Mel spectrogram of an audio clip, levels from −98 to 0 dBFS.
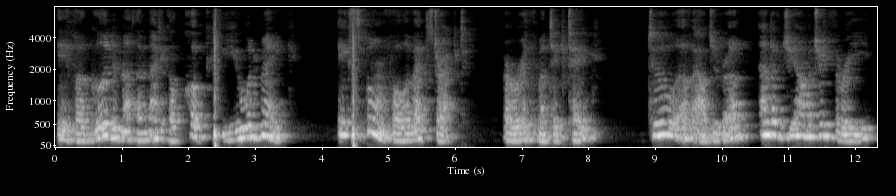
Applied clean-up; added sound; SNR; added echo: classical method WPE with log-MMSE.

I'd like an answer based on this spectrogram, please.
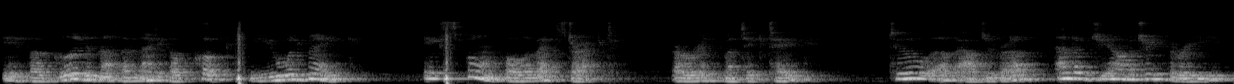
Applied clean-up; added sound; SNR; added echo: none; Whoosh, swoosh, swish; 7 dB; reverberation time 1.2 s.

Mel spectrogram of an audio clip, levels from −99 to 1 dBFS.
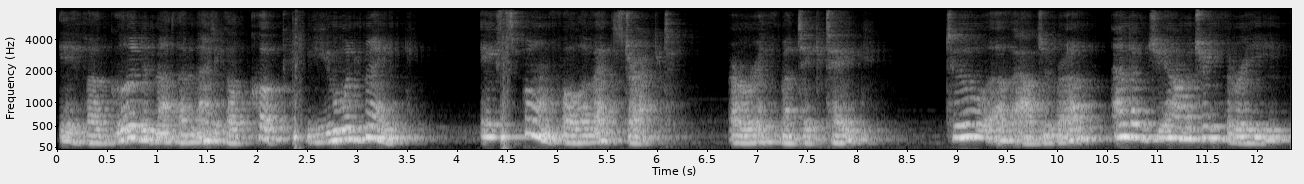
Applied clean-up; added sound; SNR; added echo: neural separator model SepFormer DNS4.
